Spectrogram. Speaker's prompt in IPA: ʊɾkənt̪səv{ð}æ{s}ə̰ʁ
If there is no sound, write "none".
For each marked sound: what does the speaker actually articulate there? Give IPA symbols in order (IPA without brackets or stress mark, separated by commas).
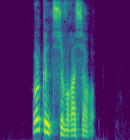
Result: ʁ, s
